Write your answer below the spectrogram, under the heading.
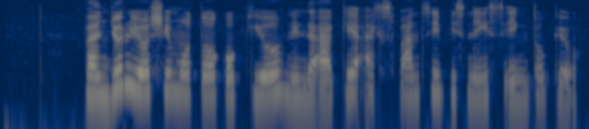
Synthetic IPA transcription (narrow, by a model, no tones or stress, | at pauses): b̥ä̤ɲd͡ʒʊrjoʃimot̪ɔkokionindaʔakeʔɛ̰kspansib̥isnɪsɪŋt̪okio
